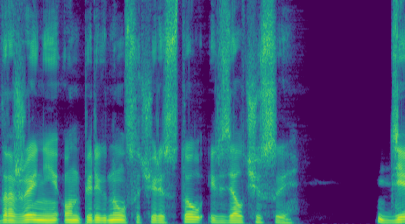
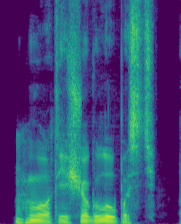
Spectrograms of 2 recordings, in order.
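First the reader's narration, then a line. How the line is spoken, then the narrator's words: Mumbling. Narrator (Russian): пробормотал Том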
